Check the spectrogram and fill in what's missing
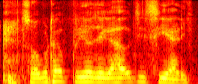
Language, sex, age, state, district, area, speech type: Odia, male, 18-30, Odisha, Jagatsinghpur, urban, spontaneous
